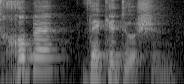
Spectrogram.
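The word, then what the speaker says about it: חופה וקידושין: We actually don't pronounce the last yud. It's chuppah vekedushin, a marriage ceremony.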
